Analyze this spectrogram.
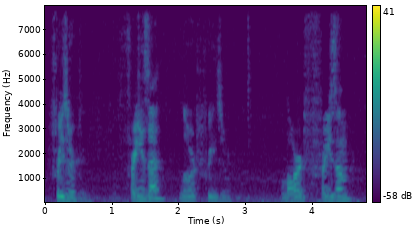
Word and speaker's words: Frieza: frza I like the stage the music It's pronounced Frieza friezer Frieza Lord freezer Lord Freez freezer Lord freezer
